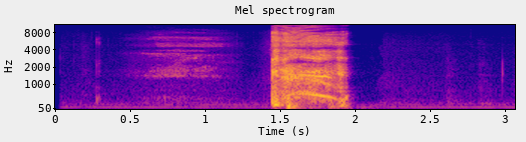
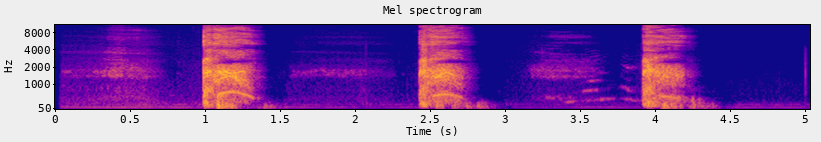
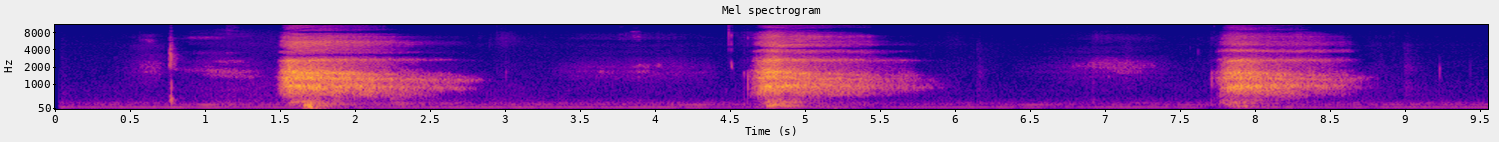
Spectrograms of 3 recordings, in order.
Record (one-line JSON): {"cough_length": "3.1 s", "cough_amplitude": 32767, "cough_signal_mean_std_ratio": 0.33, "three_cough_length": "5.0 s", "three_cough_amplitude": 32764, "three_cough_signal_mean_std_ratio": 0.33, "exhalation_length": "9.6 s", "exhalation_amplitude": 23079, "exhalation_signal_mean_std_ratio": 0.37, "survey_phase": "beta (2021-08-13 to 2022-03-07)", "age": "45-64", "gender": "Male", "wearing_mask": "No", "symptom_cough_any": true, "symptom_runny_or_blocked_nose": true, "symptom_headache": true, "symptom_change_to_sense_of_smell_or_taste": true, "symptom_onset": "4 days", "smoker_status": "Current smoker (e-cigarettes or vapes only)", "respiratory_condition_asthma": false, "respiratory_condition_other": false, "recruitment_source": "Test and Trace", "submission_delay": "2 days", "covid_test_result": "Positive", "covid_test_method": "RT-qPCR", "covid_ct_value": 16.6, "covid_ct_gene": "ORF1ab gene", "covid_ct_mean": 16.8, "covid_viral_load": "3200000 copies/ml", "covid_viral_load_category": "High viral load (>1M copies/ml)"}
